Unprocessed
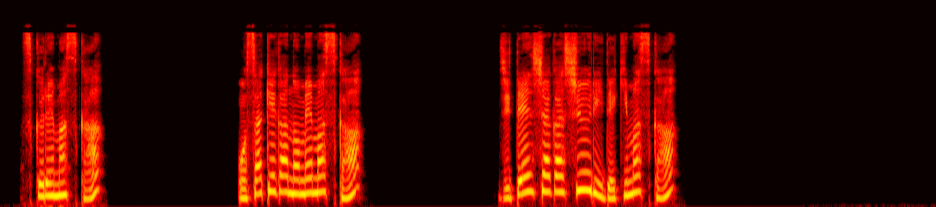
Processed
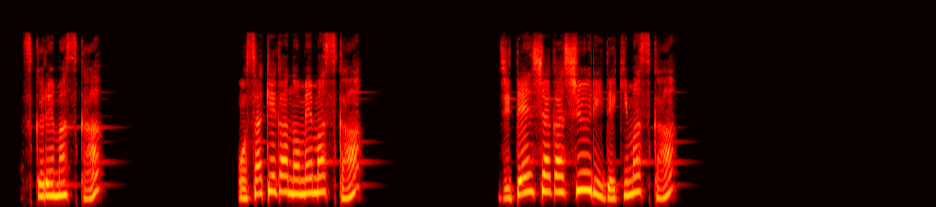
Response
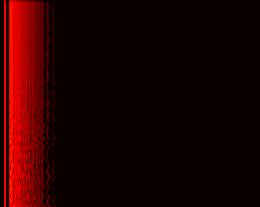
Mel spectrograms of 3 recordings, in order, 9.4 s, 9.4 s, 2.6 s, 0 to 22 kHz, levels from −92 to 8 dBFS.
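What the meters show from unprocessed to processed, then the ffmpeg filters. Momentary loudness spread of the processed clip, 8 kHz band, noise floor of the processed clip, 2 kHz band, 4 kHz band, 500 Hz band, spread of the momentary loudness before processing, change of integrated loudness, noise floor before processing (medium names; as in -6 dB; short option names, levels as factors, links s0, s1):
8 LU, -6.0 dB, under -85 dBFS, -6.0 dB, -4.5 dB, -3.0 dB, 8 LU, -4.0 dB, under -85 dBFS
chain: -af "highpass=160,equalizer=f=790:t=q:w=4:g=-3,equalizer=f=1400:t=q:w=4:g=-8,equalizer=f=2200:t=q:w=4:g=-3,equalizer=f=5000:t=q:w=4:g=-7,lowpass=f=8200:w=0.5412,lowpass=f=8200:w=1.3066,bandreject=f=437.7:t=h:w=4,bandreject=f=875.4:t=h:w=4,bandreject=f=1313.1:t=h:w=4,bandreject=f=1750.8:t=h:w=4,bandreject=f=2188.5:t=h:w=4,bandreject=f=2626.2:t=h:w=4,bandreject=f=3063.9:t=h:w=4,bandreject=f=3501.6:t=h:w=4,volume=0.75"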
